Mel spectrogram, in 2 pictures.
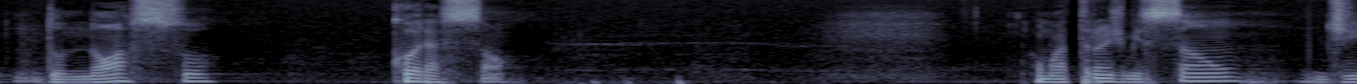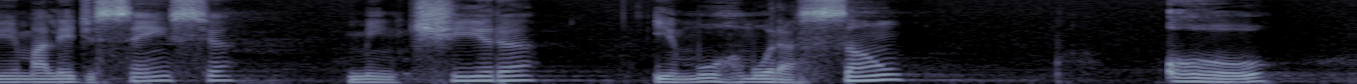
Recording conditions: large echoing room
